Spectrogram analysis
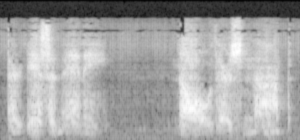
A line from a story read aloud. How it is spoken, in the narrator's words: whispering low to every tot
